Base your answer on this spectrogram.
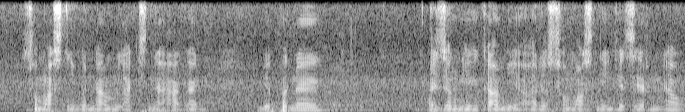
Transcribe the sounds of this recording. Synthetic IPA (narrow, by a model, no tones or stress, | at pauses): sɔmasnibɐnamlak̚sinɐɦaɡan | bepʰɐnɐ | ezɯŋniɡamia̰ɾɯsɔmasniɡezeɾnaw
